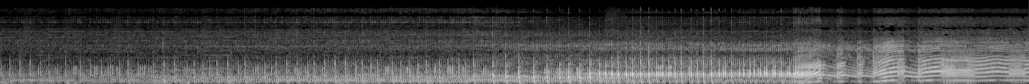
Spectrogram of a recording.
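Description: Gas chainsaw running at idle and growing louder, then revved up about eight seconds in and cutting into a spruce stump, its pitch wavering up and down under load.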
